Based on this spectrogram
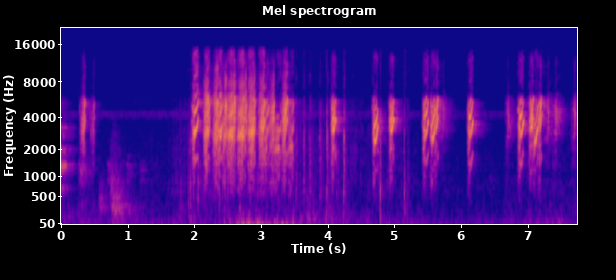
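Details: Young barn swallows fledging from the nest on 21 July 2023, after days of flying out and back. A dense burst of sharp high chirps, then short separate chirps in clusters, with a steady thin high tone behind.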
